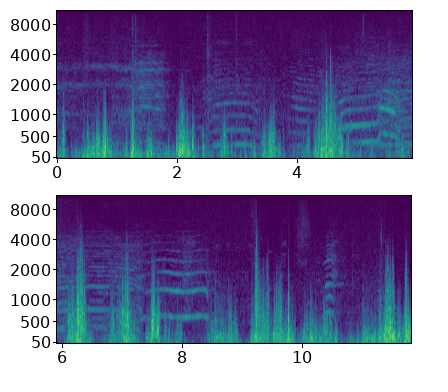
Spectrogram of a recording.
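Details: Young Kalmyk cattle bulls held for sale; repeated drawn-out moos with rising and falling tones from several animals, overlapping one another, alongside dense low thumping and knocking sounds throughout.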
